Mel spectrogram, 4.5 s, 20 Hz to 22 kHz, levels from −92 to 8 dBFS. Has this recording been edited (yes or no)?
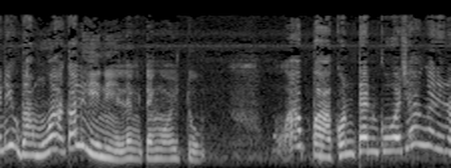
no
